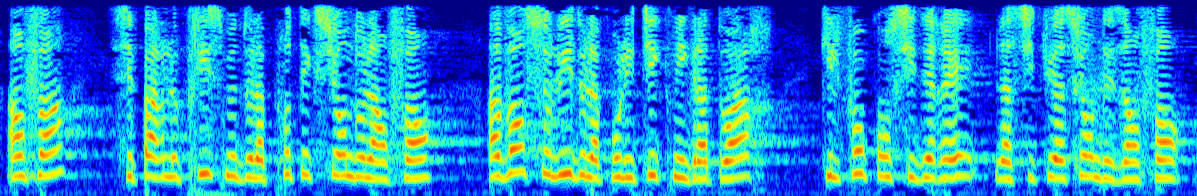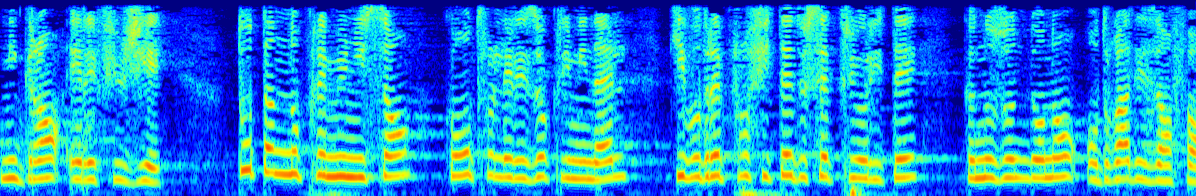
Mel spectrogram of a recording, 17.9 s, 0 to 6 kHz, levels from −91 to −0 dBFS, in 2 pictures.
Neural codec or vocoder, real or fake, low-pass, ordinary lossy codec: none; real; 5.4 kHz; none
